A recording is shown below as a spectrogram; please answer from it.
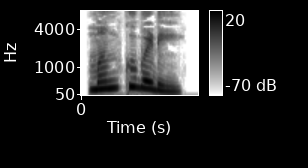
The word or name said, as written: ಮಂಕುಬಡಿ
